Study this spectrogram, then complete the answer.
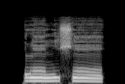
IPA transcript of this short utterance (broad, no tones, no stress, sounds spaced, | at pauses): l ɛ̃ n i ʃ ɛ̃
